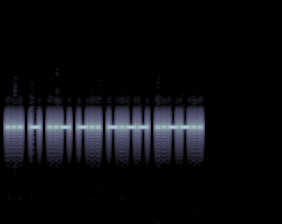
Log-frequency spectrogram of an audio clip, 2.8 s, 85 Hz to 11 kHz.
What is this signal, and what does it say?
Morse code, heard as a keyed tone, about 40 wpm, 700 Hz. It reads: STUDY?
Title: Sentences from Top 1000 Words - Review Part 6 - 40wpm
